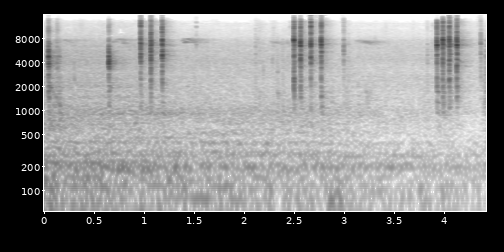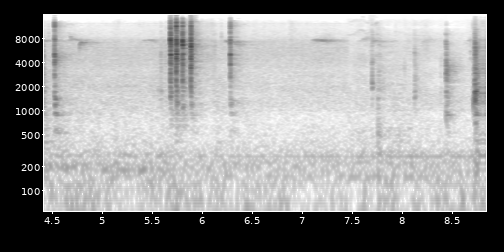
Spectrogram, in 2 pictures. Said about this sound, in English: Once that new bolt is in, grab your torque wrench, and it's going to be calling for 110 Newton meters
